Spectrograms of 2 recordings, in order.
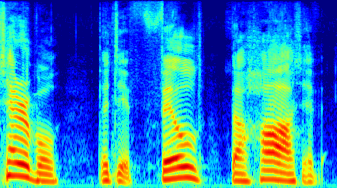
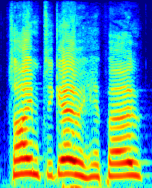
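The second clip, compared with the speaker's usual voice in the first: calling; 8 semitones higher than usual. Acted. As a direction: call out across the field. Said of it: "the mayor called to the beast".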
